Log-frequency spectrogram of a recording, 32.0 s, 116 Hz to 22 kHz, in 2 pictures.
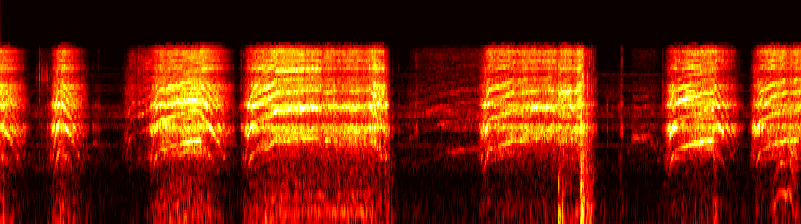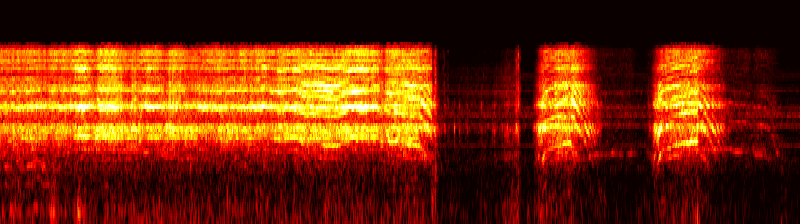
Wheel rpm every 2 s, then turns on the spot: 30, 80, 120, 180, 40, 180, 60, 120, 230, 240, 230, 220, 50, 70, 60, 10.
24-26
